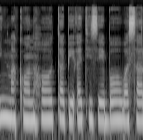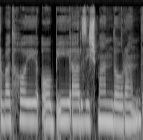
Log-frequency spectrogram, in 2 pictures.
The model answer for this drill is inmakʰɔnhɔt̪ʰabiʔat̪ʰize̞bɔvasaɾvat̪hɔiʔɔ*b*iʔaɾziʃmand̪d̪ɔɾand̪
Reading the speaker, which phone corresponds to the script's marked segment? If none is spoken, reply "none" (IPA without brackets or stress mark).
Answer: b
